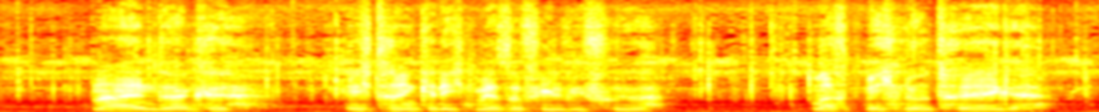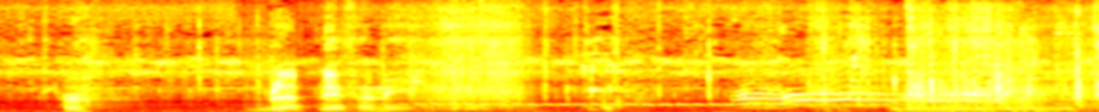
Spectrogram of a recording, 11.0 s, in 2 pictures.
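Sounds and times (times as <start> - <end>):
speech: 0.0 - 3.4, 4.0 - 6.1, 6.8 - 7.7
steady hissing background: 0.0 - 8.4
coyotes howling: 8.2 - 10.9.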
